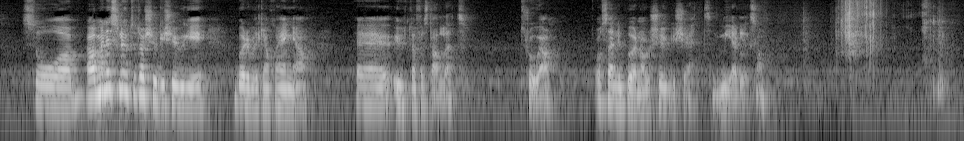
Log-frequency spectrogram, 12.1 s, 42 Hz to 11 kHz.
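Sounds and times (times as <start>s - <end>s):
chewing crunches: 10.4s - 12.0s
crunch of biting fried food: 10.4s - 12.0s.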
